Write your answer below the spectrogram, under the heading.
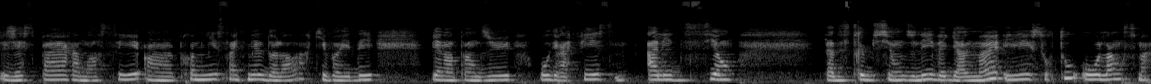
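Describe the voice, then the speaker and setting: A woman talks at a very slow pace. Her medium-pitched voice is somewhat breathy. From Quebec, Bellechasse. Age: 20s. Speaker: aspiring novelist. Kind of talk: crowdfunding appeal video. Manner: casual with many hesitations.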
